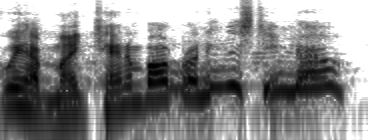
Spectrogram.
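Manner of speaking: high incredulous rhetorical question; sarcastic question. Real, not acted. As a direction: scoff at the idea.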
